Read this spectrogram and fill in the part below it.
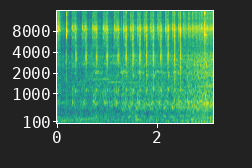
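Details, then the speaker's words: Honda Click 125 scooter with a stuck throttle, after cleaning the rusted, stiff throttle linkage: engine pulses quickly and evenly at a raised speed without settling; idle stays high, throttle sensor checked next. "ทำเรียบร้อยแล้วเนี่ยก็ยังไม่หายนะครับเมื่อกี้ยังเร่งอยู่เลยนะผม"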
